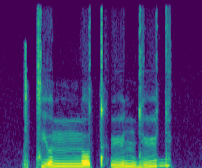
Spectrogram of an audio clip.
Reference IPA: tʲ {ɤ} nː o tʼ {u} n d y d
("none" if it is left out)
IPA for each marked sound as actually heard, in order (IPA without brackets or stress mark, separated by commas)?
o, y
